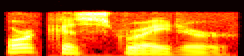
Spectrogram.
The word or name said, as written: orchestrater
